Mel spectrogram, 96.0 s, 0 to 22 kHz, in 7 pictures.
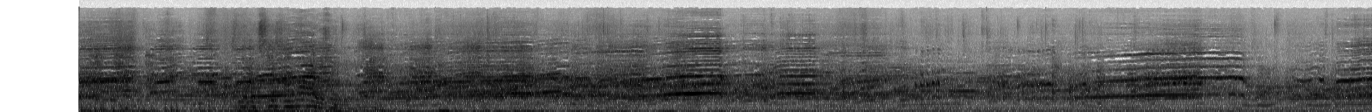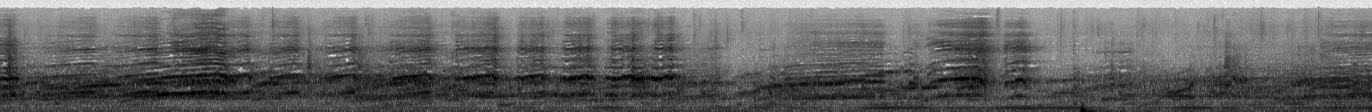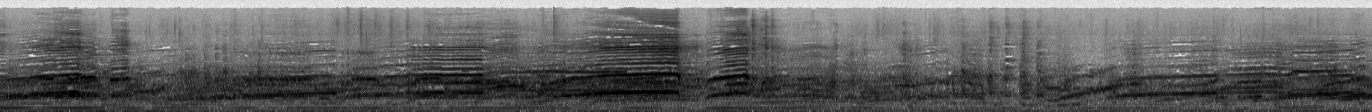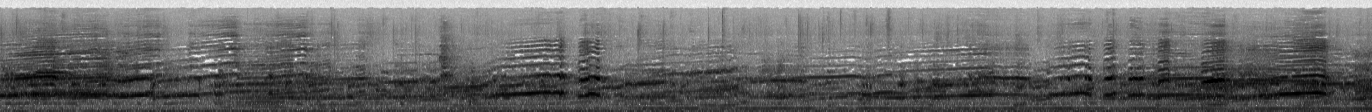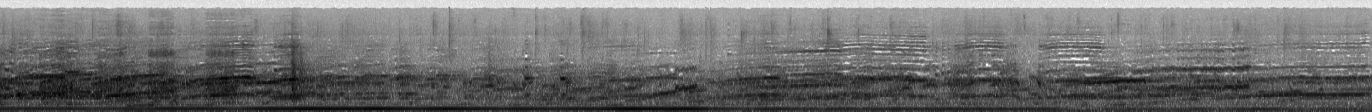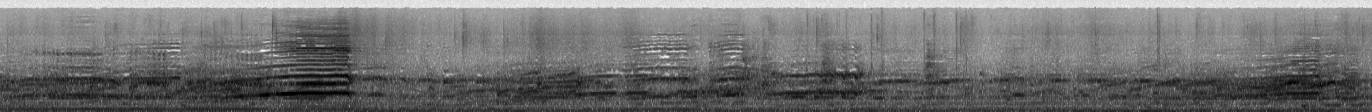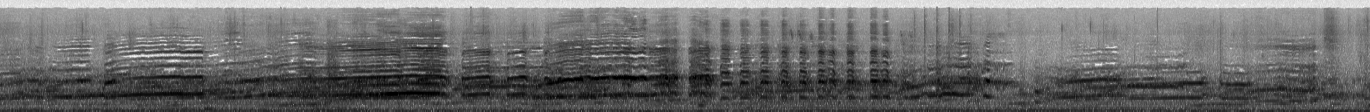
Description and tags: KE4966QX
farm, chicken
